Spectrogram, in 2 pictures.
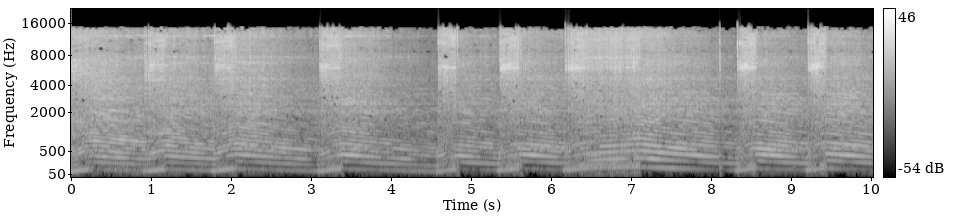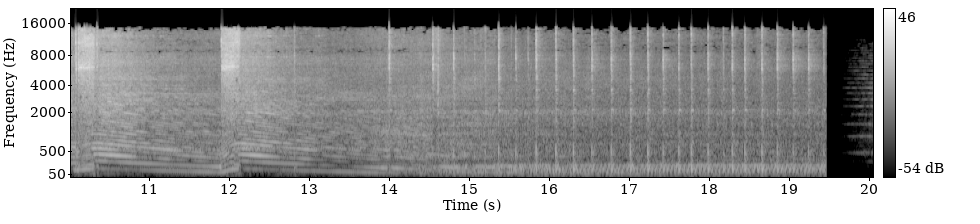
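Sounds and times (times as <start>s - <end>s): motorcycle engine revving: 0.0s - 19.5s
exhaust popping: 13.7s - 19.5s.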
